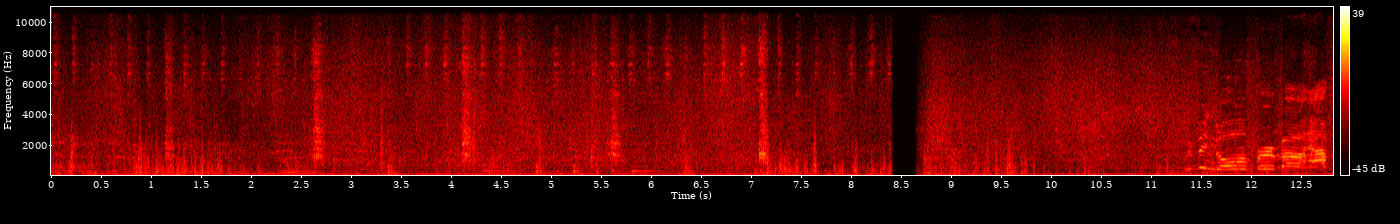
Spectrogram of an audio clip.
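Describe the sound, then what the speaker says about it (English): Strong wind gusting over open water near sailboats in Jupiter, Florida, roaring steadily into the microphone with a brief dropout and a voice speaking faintly underneath. "But the wind's blowing today, so they got a lot of wind in their sail."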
